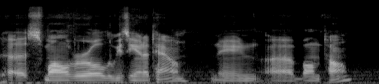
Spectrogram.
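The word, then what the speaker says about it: Bon Temps: rural Louisiana town named Baum Tom which is pronounced like that by the locals yes sort of on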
